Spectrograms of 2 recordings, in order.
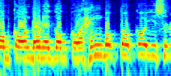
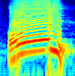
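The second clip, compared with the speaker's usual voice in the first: Chungcheong dialect; 6 semitones higher, much slower than usual. Shown as a demonstration. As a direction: stretch out the Chungcheong hail, raising the pitch. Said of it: "그 충청도 사투리예요".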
